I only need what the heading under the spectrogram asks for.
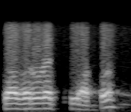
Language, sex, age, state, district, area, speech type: Urdu, male, 18-30, Bihar, Araria, rural, conversation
